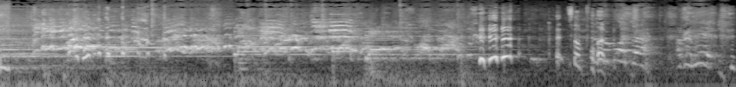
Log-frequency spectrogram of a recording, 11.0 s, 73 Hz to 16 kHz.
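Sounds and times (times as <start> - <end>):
people snickering and laughing: 0.6 - 4.7, 5.4 - 9.7.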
